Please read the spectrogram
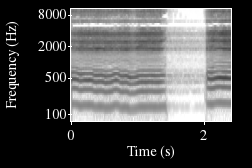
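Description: Solo male voice chanting a Coptic liturgical melisma, holding one long steady note. The note breaks off about one and a half seconds in for a brief breath, and the chant resumes at the very end.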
